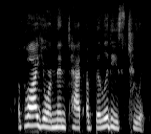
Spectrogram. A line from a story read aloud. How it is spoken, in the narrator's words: she snapped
